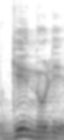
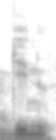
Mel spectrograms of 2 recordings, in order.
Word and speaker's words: Guénolé: Apparemment, Guénolé, pas Guéneux, Guénolé, pardon, excusez-moi, monsieur Guénolé.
